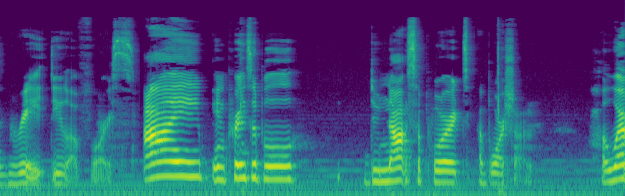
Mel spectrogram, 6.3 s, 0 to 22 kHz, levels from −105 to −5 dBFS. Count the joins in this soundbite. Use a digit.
0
